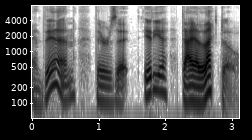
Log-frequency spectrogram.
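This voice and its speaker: A man with an American accent is heard in a very clean recording against a silent background. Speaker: Bible teacher. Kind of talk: lecture. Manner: halting, many fillers.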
